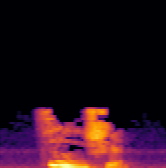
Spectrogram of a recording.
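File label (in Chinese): "近视", Mandarin Chinese; hsk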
